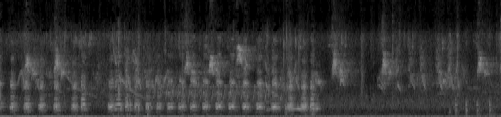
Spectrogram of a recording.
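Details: Backyard hens cluck in quick, rhythmic bursts for about five seconds, then fall quiet, leaving soft background chirping from small wild birds.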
